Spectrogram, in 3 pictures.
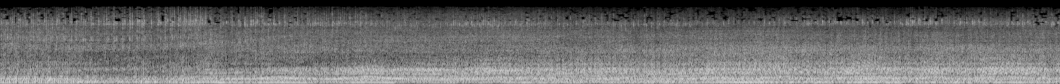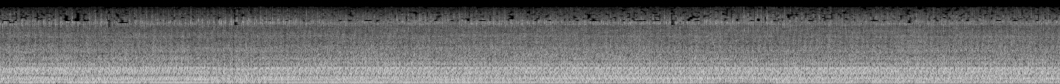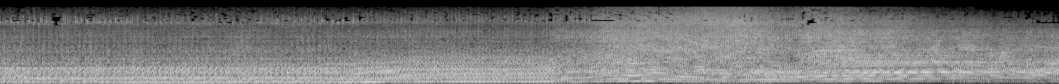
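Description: Open-header V8 of a gasser-style drag car idling loudly with a slightly wavering pitch, then revving and launching hard near the end, its exhaust rising in pitch as it pulls away.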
